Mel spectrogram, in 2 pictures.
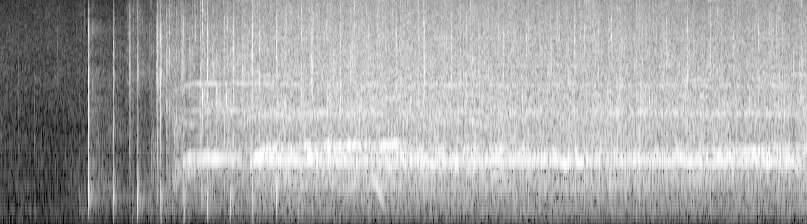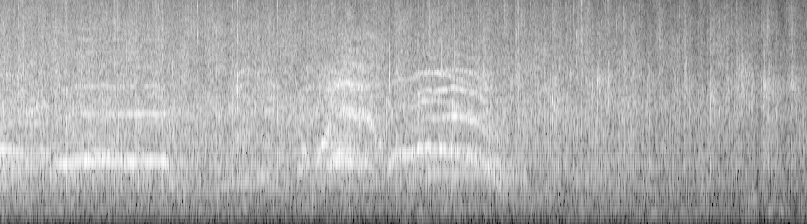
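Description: Audience applause that starts with a few scattered claps, swells into full clapping within a couple of seconds, and tapers off near the end. Long held whoops and cheering voices ring out over it.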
